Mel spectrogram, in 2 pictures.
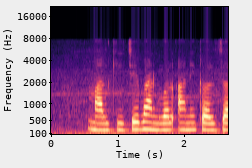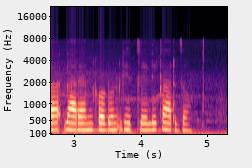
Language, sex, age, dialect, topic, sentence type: Marathi, female, 18-24, Varhadi, banking, statement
